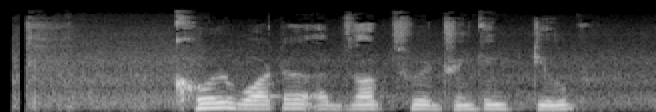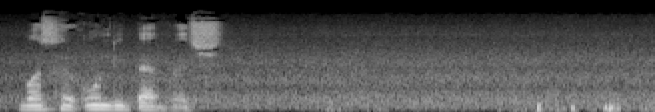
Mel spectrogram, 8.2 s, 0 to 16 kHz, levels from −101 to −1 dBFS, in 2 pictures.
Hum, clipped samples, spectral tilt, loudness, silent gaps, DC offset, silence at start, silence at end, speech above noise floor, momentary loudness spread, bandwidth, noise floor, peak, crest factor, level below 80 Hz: none; under 0.1%; -6 dB/octave; -24 LUFS; none; under 0.1%; 0.1 s; 0 s; 27 dB; 23 LU; 9.8 kHz; -49 dBFS; -6 dBFS; 18 dB; -52 dBFS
